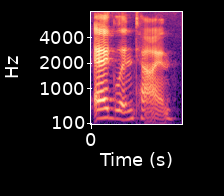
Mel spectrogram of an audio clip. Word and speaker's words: Eglantine: Her name is Eglantine. That's how you pronounce it.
